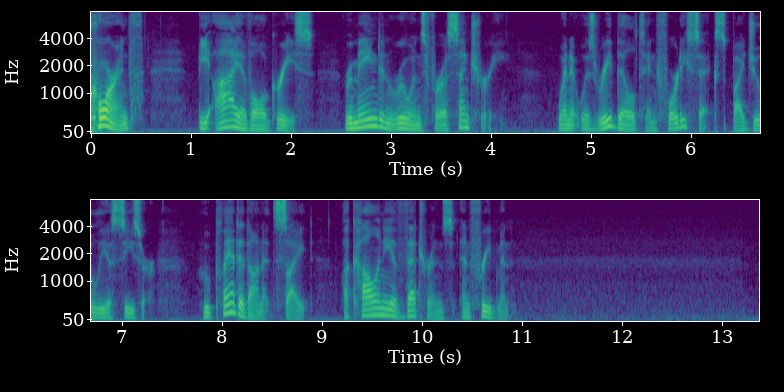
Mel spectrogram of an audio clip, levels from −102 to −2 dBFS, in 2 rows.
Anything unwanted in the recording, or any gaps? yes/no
no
